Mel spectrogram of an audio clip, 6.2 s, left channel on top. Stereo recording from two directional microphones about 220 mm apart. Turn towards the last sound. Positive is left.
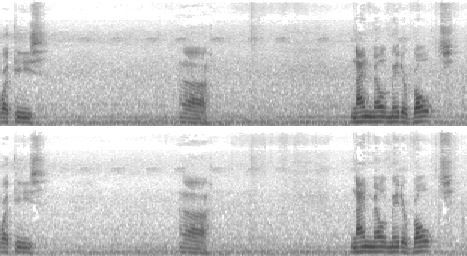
turn(degrees=-20)  # may be behind; listen again after turning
